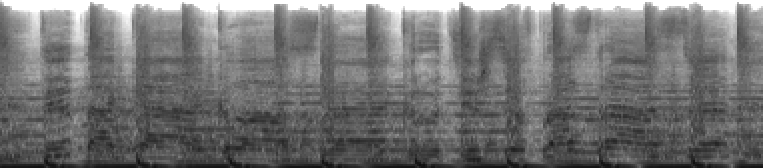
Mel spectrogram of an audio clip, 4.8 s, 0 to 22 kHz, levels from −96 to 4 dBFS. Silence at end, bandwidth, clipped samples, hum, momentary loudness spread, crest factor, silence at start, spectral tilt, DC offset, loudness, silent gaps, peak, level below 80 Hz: 0 s; 18.5 kHz; under 0.1%; none; 2 LU; 8 dB; 0 s; -4.5 dB/octave; under 0.1%; -10 LUFS; none; 0 dBFS; -10 dBFS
